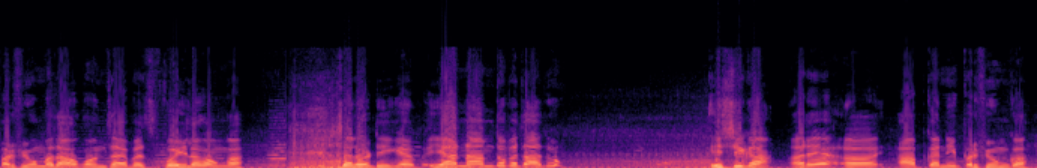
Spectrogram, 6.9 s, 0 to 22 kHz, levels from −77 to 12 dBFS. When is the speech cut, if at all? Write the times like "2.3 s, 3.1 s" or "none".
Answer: 1.9 s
